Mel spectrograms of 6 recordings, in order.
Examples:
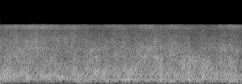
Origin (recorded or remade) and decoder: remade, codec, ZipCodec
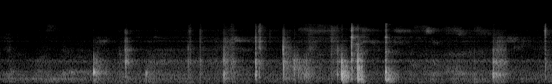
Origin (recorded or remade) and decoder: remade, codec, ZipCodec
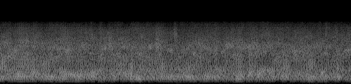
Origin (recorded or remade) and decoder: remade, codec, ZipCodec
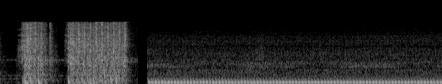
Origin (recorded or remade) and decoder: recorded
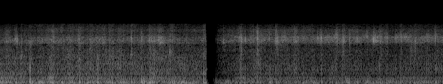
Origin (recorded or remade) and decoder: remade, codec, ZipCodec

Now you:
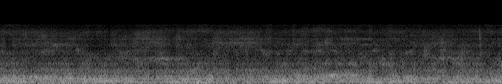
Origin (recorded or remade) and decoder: remade, codec, ZipCodec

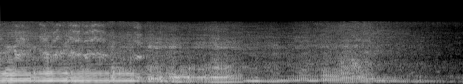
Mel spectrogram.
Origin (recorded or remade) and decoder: recorded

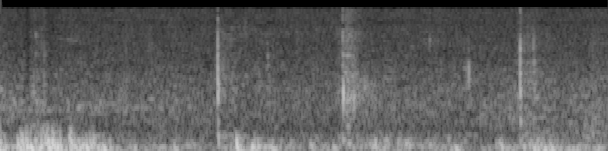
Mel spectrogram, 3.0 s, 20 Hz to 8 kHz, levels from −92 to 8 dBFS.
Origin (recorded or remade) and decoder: recorded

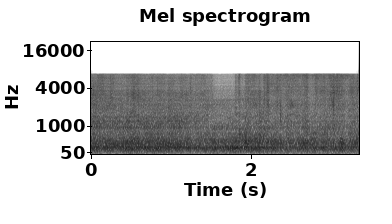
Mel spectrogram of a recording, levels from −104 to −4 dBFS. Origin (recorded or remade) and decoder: remade, codec, ZipCodec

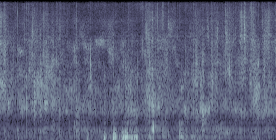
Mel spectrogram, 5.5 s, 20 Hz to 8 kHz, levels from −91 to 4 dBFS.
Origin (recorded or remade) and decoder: remade, codec, ZipCodec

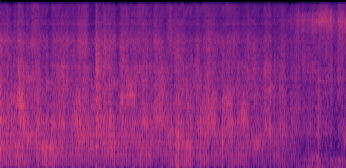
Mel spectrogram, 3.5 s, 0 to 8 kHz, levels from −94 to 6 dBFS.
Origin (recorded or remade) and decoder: remade, codec, ZipCodec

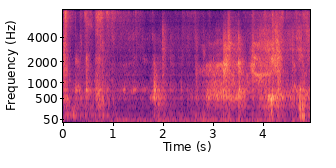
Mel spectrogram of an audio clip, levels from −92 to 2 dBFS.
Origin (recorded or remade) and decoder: remade, codec, ZipCodec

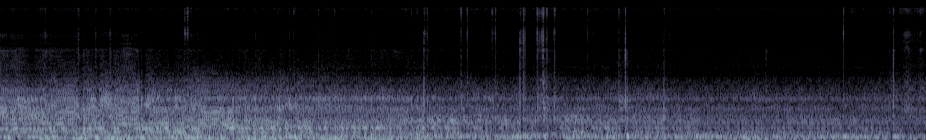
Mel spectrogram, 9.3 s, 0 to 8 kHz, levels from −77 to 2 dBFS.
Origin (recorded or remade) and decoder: remade, codec, ZipCodec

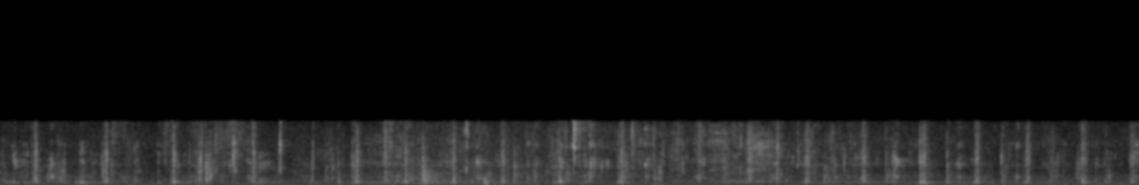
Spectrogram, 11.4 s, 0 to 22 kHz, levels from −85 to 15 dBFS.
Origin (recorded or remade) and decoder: recorded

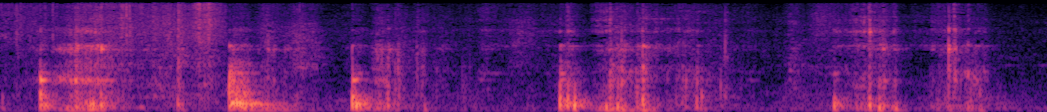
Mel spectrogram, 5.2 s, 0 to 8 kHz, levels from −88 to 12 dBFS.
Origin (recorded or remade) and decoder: recorded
